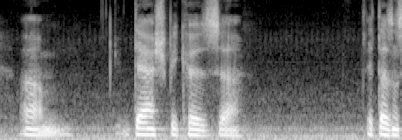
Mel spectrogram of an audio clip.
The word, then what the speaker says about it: Daesh: like um uh extremists have hijacked uh it's pronounced Dash thanks guys uh you know um extremists have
